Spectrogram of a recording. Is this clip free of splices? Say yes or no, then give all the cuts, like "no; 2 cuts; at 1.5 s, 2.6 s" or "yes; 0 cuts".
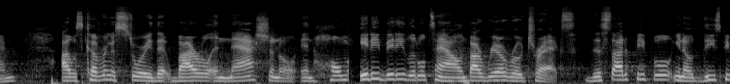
no; 3 cuts; at 1.7 s, 3.5 s, 4.7 s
